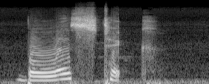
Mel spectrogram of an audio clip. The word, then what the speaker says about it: ballistic: Ballistic. Ballistic. Here, the second syllable is accented. Ballistic.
